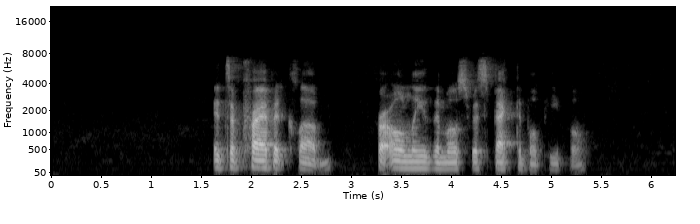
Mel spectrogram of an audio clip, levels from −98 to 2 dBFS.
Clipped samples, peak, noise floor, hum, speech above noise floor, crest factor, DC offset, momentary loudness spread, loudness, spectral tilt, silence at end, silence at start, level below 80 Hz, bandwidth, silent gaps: under 0.1%; -8 dBFS; -86 dBFS; none; 54 dB; 26 dB; under 0.1%; 22 LU; -32 LUFS; -3.5 dB/octave; 0.95 s; 1.65 s; -80 dBFS; 7.4 kHz; none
